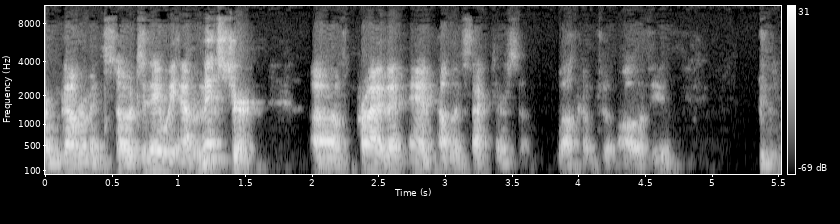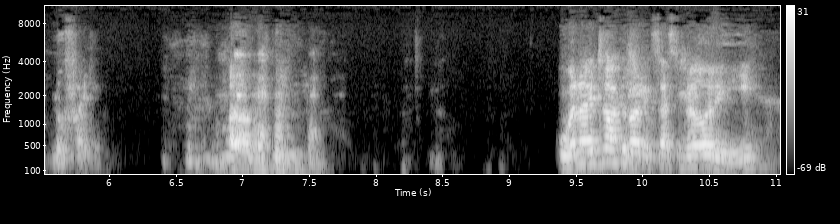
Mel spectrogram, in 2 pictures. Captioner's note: audience laughs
